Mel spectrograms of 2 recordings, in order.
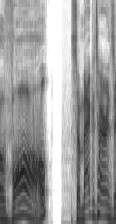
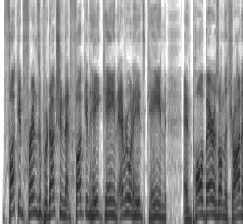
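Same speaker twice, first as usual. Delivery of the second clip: usual speaking voice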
